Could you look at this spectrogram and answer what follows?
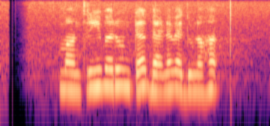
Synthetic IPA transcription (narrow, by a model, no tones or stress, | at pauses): mant̪ɾiːʋəɾuɳʈəbænəʋæd̪unaɦə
